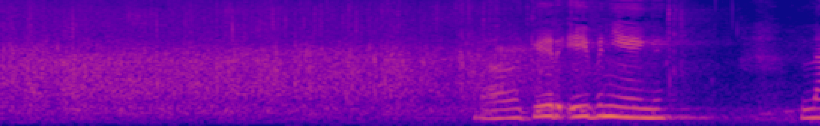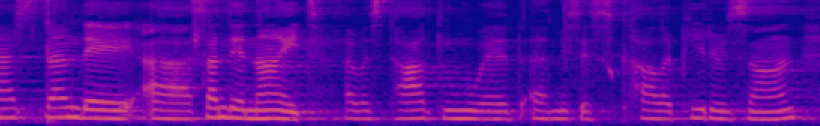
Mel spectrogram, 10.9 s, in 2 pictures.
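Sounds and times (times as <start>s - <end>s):
church congregation applauding at an evening service: 0.0s - 4.0s
speech: 3.2s - 4.6s, 5.3s - 10.9s.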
